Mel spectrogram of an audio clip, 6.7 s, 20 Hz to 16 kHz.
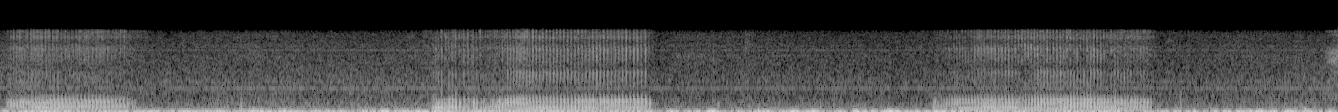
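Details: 4-month-old beagle–Australian shepherd mix puppy snoring loudly: three low, rumbling snores on breathing in, about one every 2.5 seconds, over steady room hum.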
